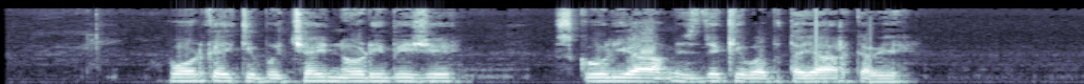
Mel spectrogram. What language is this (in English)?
Ormuri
